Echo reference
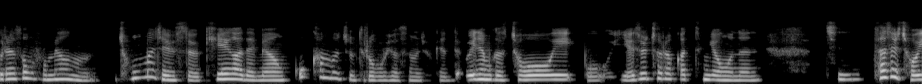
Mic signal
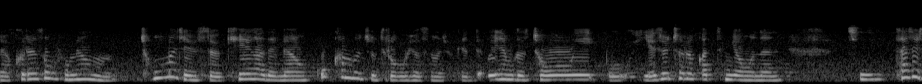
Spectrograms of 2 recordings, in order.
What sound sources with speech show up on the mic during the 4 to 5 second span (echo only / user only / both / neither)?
echo only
